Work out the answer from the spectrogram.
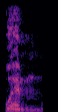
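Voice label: "gwem", Proto-Indo-European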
